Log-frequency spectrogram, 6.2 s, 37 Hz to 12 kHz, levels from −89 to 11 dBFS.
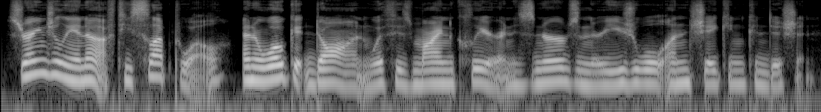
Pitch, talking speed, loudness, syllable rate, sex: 170 Hz, 205 wpm, -19 LUFS, 5.4 syllables/s, female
